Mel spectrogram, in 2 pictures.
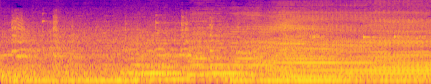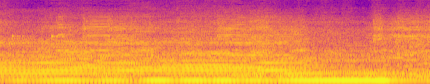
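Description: Live band of saxophone, electric guitar and drums playing: long held notes over a low drone, slowly building in loudness.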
